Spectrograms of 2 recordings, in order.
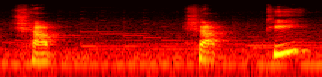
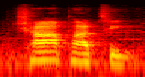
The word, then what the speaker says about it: chapati: Chapti? I'm not sure if that's exactly how you pronounce it. Made of flour. That sounds really good. That sounds really, really good. Chapati. Okay. Thank you for correcting me.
